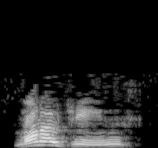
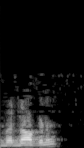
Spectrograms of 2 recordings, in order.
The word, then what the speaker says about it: monogenes: Now, in the oldest Greek manuscripts, that is, back to the 3rd and 4th centuries, they all have the translation Monogenes Theos. Some people pronounce that word monogamous, but that's not the correct pronunciation of it,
